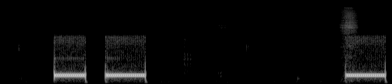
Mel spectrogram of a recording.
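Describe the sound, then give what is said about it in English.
A telephone ringback tone repeats in steady bursts, two together then a pause before another, clear with no one speaking, as a caller is connected on the Scott Mills Strictly phone line of a radio show. “Would you like me to connect you? Yes. Bear with me, caller.”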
